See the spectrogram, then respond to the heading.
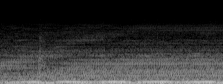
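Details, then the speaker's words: McQuay water-source heat pump on R-22, switched to cooling after a new contactor and a cleaned strainer; the compressor previously wasn't running and head exceeded 300 psi. A steady, even low hum with no knocks or chatter: normal running at 58/189 psi. "let's go ahead and put the thermostat on cooling we're in the summer time right now everything's running"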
